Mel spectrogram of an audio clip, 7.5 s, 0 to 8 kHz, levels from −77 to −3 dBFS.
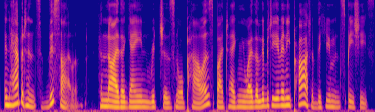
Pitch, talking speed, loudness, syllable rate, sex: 160 Hz, 175 wpm, -19 LUFS, 5.2 syllables/s, female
